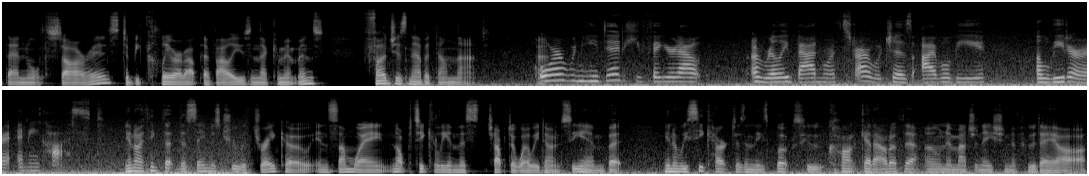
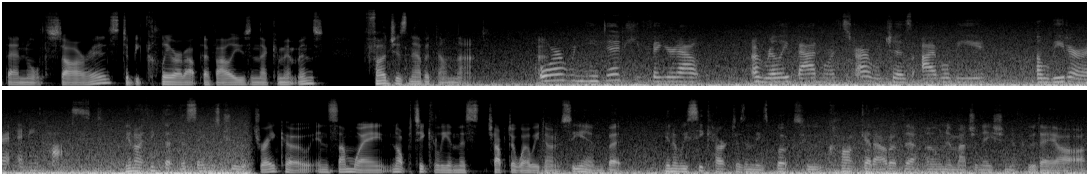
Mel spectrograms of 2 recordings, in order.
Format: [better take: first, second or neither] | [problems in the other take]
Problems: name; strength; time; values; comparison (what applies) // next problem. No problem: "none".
first | wind noise on the microphone; heavy; from 4 to 13 s and from 16 s on; 7 dB below the speech; occasional gusts in the first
